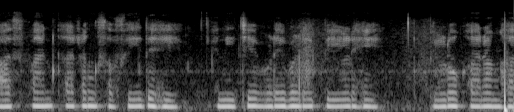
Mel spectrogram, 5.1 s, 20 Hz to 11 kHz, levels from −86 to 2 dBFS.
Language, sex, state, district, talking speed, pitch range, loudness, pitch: Hindi, female, Goa, North and South Goa, 165 wpm, 195-205 Hz, -25 LUFS, 200 Hz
